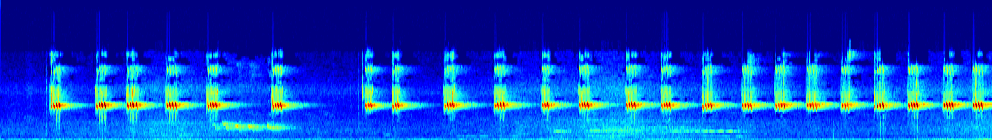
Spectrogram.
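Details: Cricket, described as fierce with a loud unbroken voice, giving short high shrill chirps repeated about three times a second, with a pause near the fourth second before resuming steadily; faint low room hum behind.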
